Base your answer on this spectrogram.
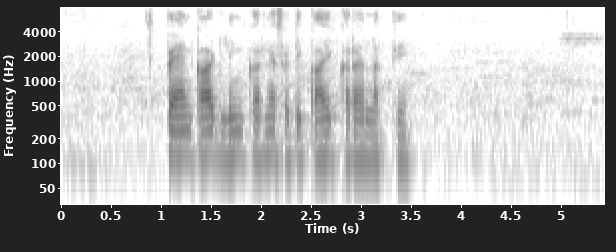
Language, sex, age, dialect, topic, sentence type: Marathi, male, 18-24, Standard Marathi, banking, question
